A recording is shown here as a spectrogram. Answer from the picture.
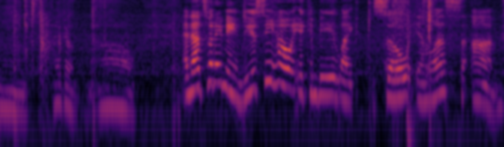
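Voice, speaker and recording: Over noticeable background noise, a woman speaks at a very slow pace with very wide pitch swings. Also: medium pitch for a woman. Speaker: craft video creator. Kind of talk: crafting tutorial. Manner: casual, chatty.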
